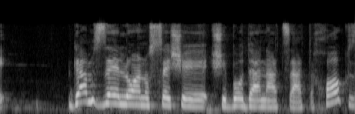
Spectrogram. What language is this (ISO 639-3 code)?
heb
